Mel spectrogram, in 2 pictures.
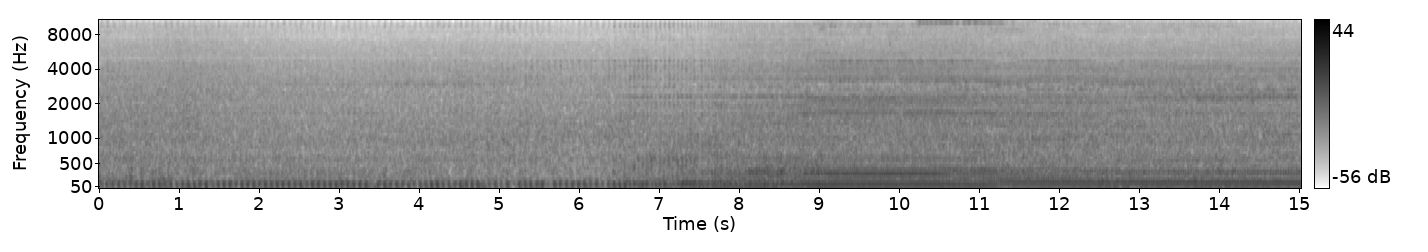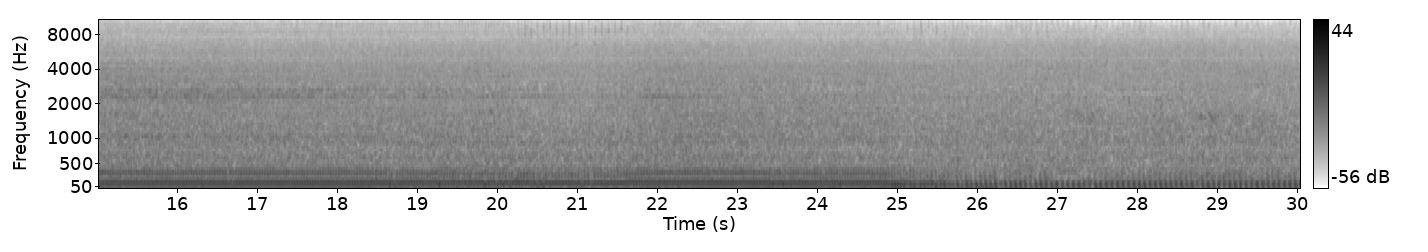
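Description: A steady rush of surf, with an engine running steadily that joins about eight seconds in, shifts pitch a couple of times, and stops about five seconds before the end.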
